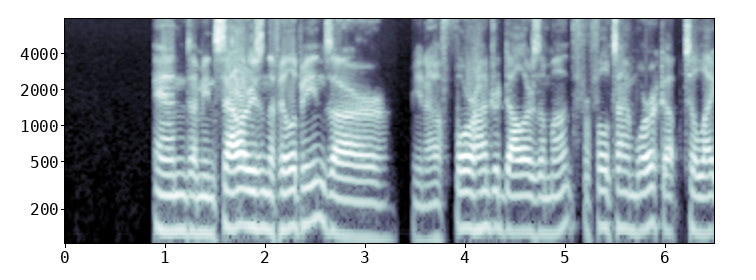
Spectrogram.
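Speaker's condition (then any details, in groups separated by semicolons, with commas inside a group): No condition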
